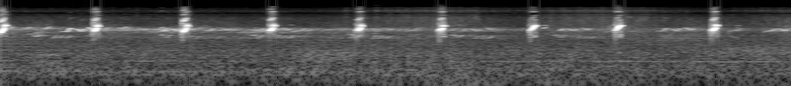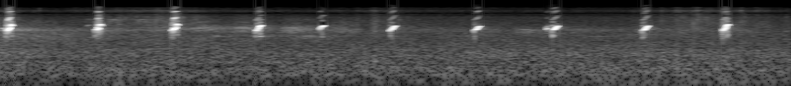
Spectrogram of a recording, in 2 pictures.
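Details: Nestling Australian miners at feeding time keep up a long run of sharp high chips, nearly twenty in twelve seconds, steady and insistent over a faint sustained whine.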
